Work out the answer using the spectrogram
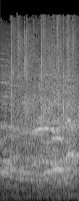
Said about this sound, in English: Don't clap for that, that was sad. There's no honor in that.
